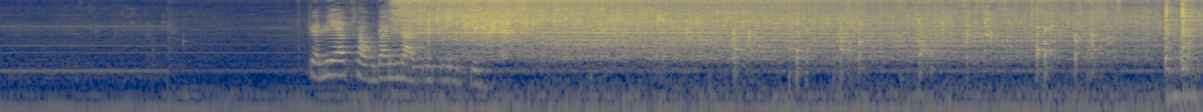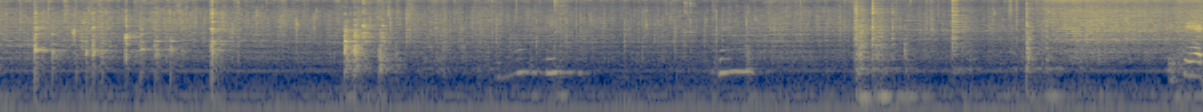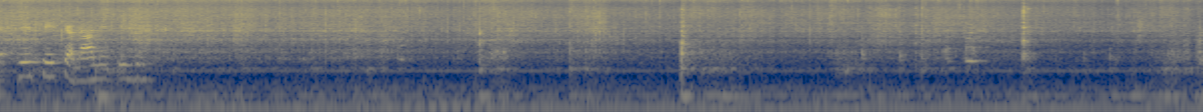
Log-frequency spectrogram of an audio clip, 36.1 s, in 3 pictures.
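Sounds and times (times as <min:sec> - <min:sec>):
pearls sizzling in hot oil: 0:03.8 - 0:36.0
spoon and ladle clinking on pan: 0:10.3 - 0:14.4.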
